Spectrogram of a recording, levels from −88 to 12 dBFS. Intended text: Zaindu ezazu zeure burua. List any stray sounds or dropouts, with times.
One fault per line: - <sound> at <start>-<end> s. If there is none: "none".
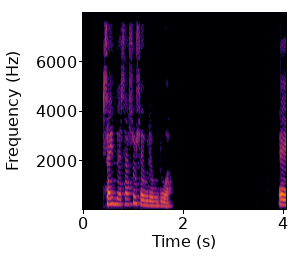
none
